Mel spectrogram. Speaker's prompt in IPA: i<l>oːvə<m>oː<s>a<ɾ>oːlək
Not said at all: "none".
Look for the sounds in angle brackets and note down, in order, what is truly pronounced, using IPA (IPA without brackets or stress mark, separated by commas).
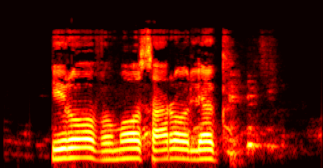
ɾ, m, s, ɾ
